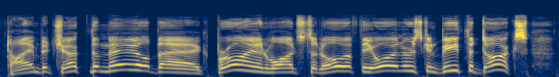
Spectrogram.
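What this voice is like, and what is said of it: Imitates another person's voice. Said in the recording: “in my Bob Layton voice.”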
